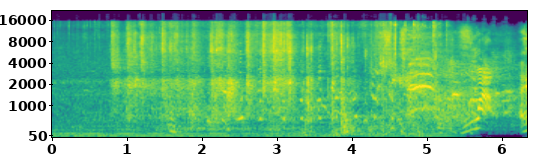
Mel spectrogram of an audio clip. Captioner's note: clanging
